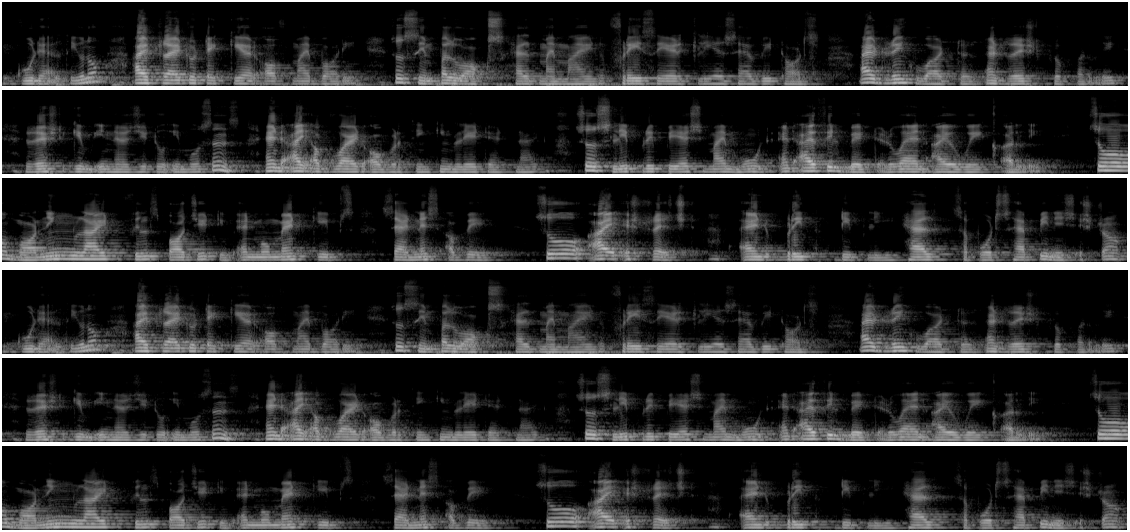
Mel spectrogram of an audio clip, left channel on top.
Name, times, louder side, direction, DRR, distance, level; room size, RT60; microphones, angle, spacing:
voice 1, 0.0-21.6 22.2-26.0 26.3-27.4 27.9-30.6 30.8-33.7, left 2 dB, 15° left, 11 dB, 0.5 m, -28 dB
8.0 x 6.3 x 7.7 m, 1.3 s
head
